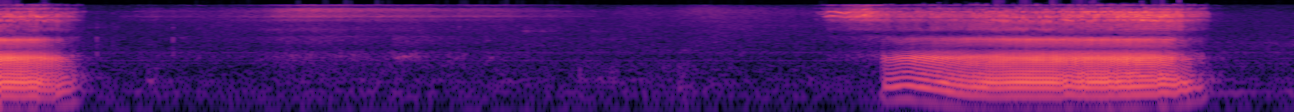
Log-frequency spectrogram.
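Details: A sleeping female pug gives loud, rattling snores on the in-breath, with a quiet pause between them.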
